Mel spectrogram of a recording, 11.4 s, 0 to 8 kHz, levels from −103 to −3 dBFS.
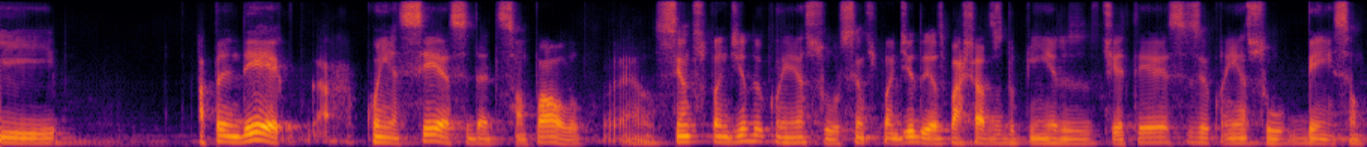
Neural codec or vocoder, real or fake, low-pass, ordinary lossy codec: codec, 16 kHz, 4 kbps, X-Codec, HuBERT features, trained on general audio; fake; none; none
